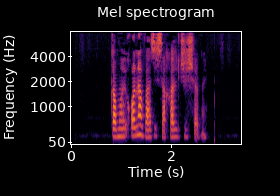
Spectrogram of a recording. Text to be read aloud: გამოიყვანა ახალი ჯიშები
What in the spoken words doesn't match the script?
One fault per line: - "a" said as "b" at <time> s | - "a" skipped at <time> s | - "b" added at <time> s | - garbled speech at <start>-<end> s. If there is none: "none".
- "ვაზის" added at 1.5 s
